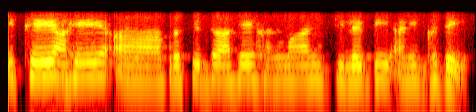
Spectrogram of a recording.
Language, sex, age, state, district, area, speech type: Marathi, female, 45-60, Maharashtra, Buldhana, urban, conversation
